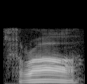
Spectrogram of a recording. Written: thraw

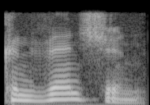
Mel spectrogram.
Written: convention

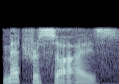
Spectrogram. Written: metricize

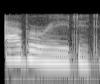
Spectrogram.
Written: aberrated

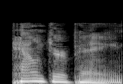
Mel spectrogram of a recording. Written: counterpane

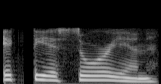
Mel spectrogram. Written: ichthyosaurian

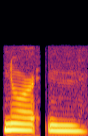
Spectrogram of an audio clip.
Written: Norton

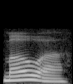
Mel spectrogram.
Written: moa

